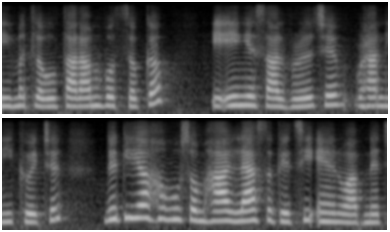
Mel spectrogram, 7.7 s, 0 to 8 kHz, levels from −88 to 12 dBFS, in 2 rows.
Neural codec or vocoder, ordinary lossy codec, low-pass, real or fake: codec, 16 kHz, 0.2 kbps, FocalCodec; none; 7.2 kHz; fake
